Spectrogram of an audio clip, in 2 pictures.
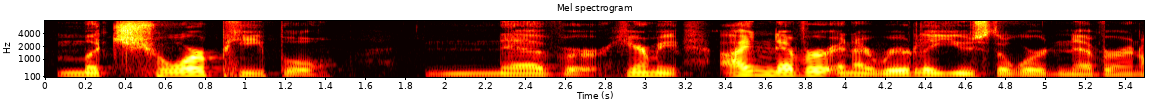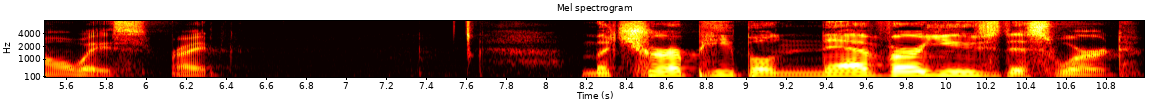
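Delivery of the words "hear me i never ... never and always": normal talking voice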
